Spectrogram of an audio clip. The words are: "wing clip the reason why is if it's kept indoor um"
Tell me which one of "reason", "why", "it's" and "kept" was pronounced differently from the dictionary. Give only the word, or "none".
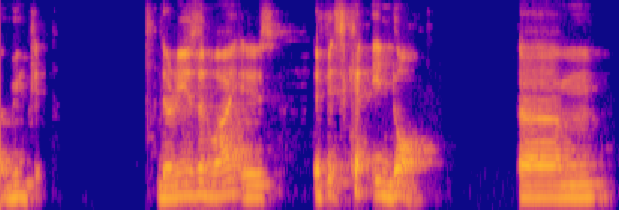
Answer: kept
